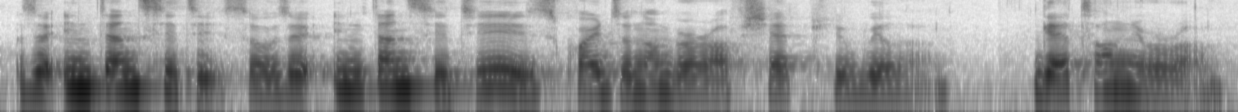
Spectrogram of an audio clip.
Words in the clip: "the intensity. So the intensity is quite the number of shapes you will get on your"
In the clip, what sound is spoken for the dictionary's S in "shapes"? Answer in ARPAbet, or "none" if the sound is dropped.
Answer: none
